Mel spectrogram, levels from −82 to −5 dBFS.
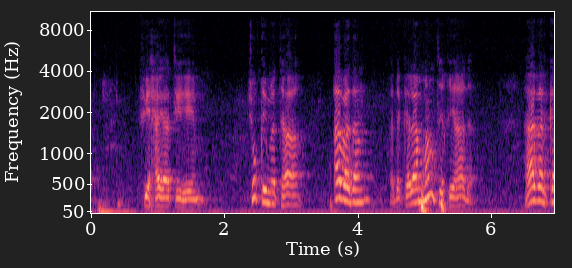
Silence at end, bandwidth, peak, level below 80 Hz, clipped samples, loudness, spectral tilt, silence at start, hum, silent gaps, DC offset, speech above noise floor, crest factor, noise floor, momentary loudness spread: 0 s; 10.5 kHz; -6 dBFS; -42 dBFS; under 0.1%; -25 LUFS; -7.5 dB/octave; 0 s; none; none; 0.3%; 24 dB; 18 dB; -47 dBFS; 18 LU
